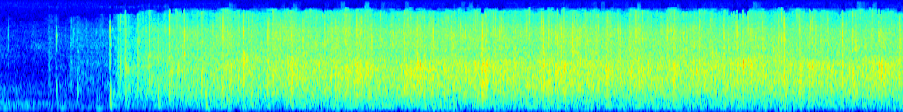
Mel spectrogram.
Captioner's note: audience applauding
